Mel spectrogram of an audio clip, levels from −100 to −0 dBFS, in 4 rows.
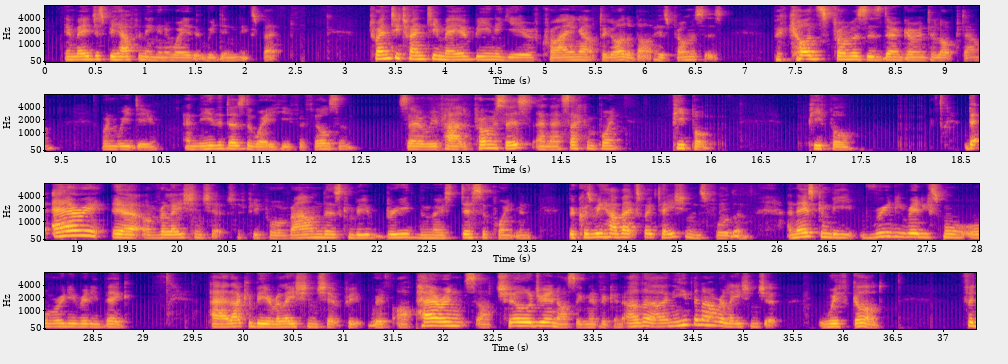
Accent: British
